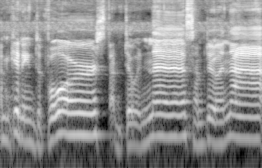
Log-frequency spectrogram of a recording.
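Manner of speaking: snooty, defensive, impatient, dismissive tone. Retelling own answer to family asking what she's been doing: imitating own impatient, snobby tone. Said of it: "in a really, um, impatient, snobby sort of way".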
